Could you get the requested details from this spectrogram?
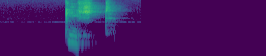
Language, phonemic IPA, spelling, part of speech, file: Dutch, /kist/, kiest, verb / adjective, Nl-kiest.ogg
- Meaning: inflection of kiezen: 1. second/third-person singular present indicative 2. plural imperative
